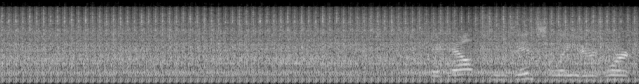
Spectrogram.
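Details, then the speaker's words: Briggs & Stratton 24 hp V-twin on Husqvarna YTH2448 mower, 195 hours: uneven engine beat barely changes when that cylinder's plug wire is grounded, showing that cylinder dead or very weak. "as you can hear not much difference there's a hair different but the silliman is obviously very dead or low"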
